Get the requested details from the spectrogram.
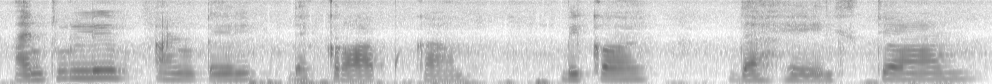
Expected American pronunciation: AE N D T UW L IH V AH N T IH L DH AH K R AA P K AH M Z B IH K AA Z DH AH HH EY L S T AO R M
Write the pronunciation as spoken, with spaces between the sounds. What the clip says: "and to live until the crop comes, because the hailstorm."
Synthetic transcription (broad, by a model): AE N D T UW L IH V AH N T IH L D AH K R AA P K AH M B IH K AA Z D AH HH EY L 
